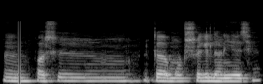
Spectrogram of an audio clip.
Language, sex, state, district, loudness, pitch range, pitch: Bengali, male, West Bengal, Paschim Medinipur, -20 LUFS, 155-160 Hz, 155 Hz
